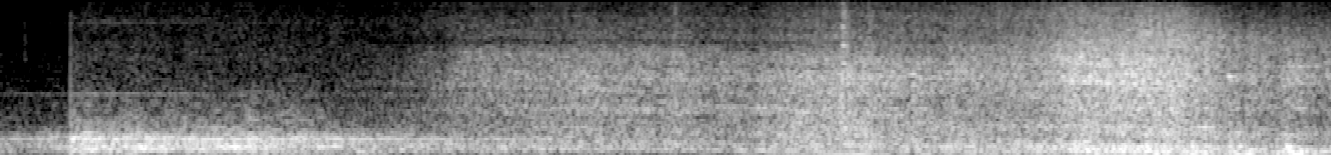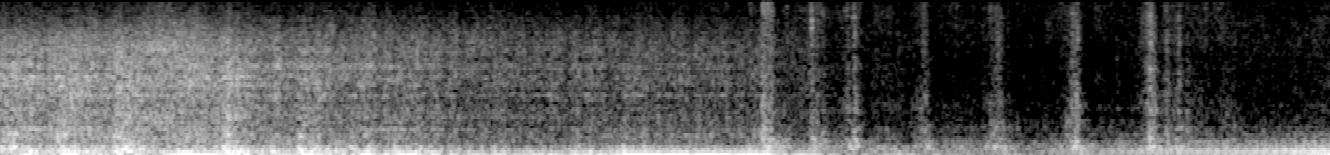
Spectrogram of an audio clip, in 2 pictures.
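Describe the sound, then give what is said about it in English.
Car driving on a road at night in bad weather on Halloween: a steady, low engine rumble that swells mid-clip, then thins out toward the end with a few faint clicks. “Oh, boy, what a night to be driving.”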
